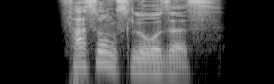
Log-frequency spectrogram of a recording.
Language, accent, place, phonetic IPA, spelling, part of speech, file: German, Germany, Berlin, [ˈfasʊŋsˌloːzəs], fassungsloses, adjective, De-fassungsloses.ogg
- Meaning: strong/mixed nominative/accusative neuter singular of fassungslos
